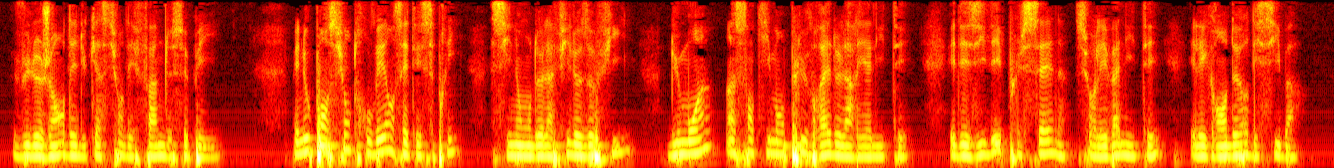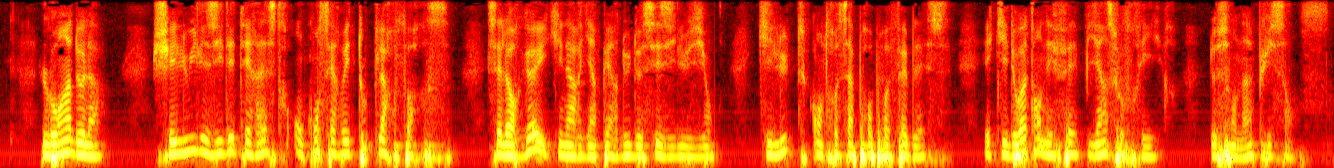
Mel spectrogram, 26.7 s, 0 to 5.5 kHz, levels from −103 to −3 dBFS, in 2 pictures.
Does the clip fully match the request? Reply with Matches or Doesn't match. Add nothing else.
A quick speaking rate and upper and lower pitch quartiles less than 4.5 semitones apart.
Doesn't match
